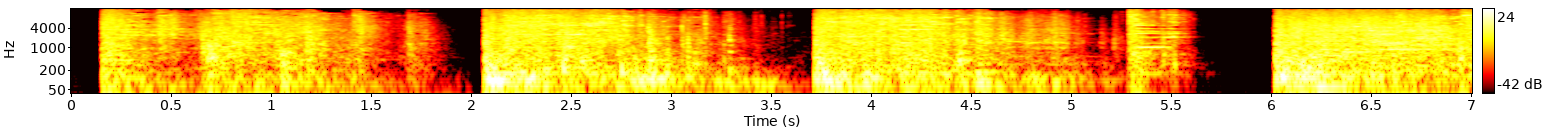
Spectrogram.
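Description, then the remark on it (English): Someone smashes in through a window, the glass shattering loudly several times in a row, each crash a bright, crackling burst of shattering shards that tapers off before the next impact, with brief silent gaps between. “Sounded like somebody smashed something. Oh, look, it's George. He smashed in through the window.”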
